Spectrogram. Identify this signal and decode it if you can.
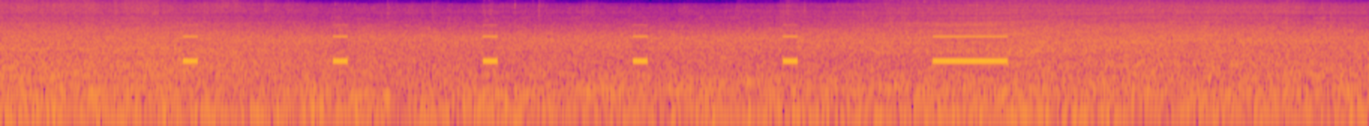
Radio time signal (six pips, as the Greenwich Time Signal), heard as pips, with street noise.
